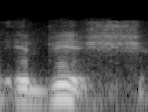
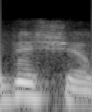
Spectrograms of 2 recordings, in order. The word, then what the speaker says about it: Ibish: sure you'll correct it it's ibish actually ibish ibish thank you I just put the I put the uh emphasis on the wrong syllable uh Hussein is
